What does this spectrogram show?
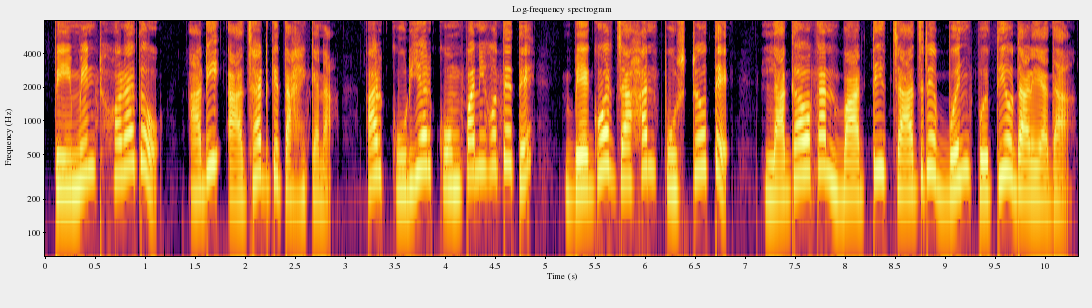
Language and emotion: Santali, disgusted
